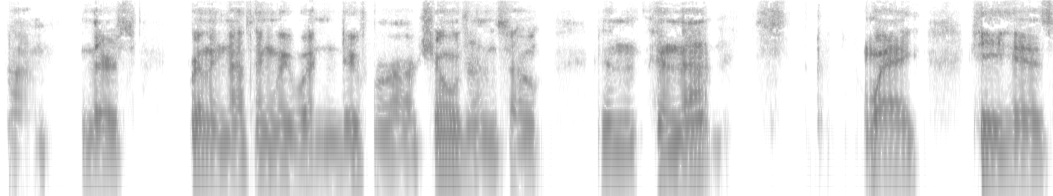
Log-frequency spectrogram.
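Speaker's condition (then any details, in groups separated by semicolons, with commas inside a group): ALS; ALS (motor neuron disease), diagnosed nearly three years earlier; slower progression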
